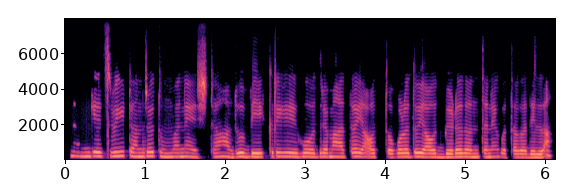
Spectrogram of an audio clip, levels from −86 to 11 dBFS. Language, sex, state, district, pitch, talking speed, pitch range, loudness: Kannada, female, Karnataka, Shimoga, 205 Hz, 145 wpm, 195-220 Hz, -15 LUFS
